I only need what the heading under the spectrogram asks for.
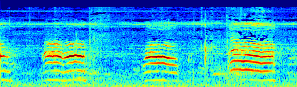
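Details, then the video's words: Domestic cat giving three drawn-out, harmonic meows roughly every two seconds, each level then gently falling, the last one longer and rising at the start, over a quiet steady hum. "Suara Kucing"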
